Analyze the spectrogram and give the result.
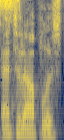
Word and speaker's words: Antonopoulos: Antonopoulos did one time at the Texas Bitcoin conference.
